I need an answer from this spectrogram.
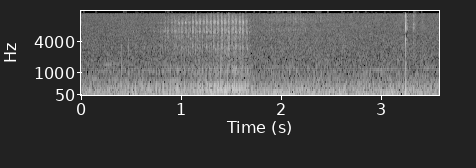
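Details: Young domestic cat almost six months old snoring while asleep: continuous low rumbling with rhythmic pulses, a louder breath swell in the middle, and one sharp click near the end, recorded indoors.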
